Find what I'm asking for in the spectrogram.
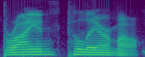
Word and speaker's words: Brian Palermo: I'm here with Brian Palermo.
